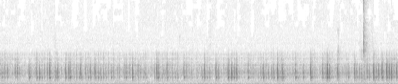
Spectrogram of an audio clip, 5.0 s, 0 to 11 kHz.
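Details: 1935 Rogers Model 7R622 tube radio during alignment, broadcast band at 1440 with a weak test signal. Steady hiss with faint crackle and a thin tone underneath; the radio receives normally on this band.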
